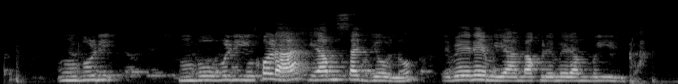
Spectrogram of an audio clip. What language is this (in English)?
Ganda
